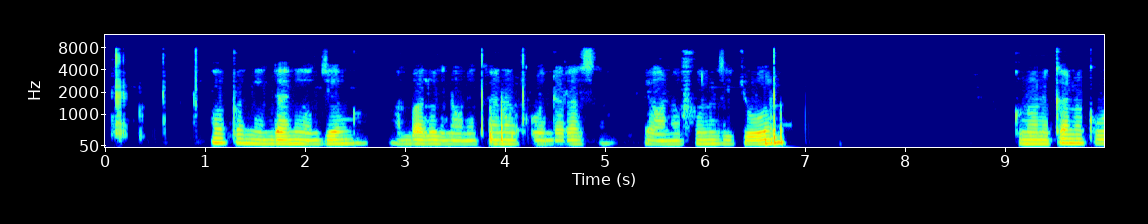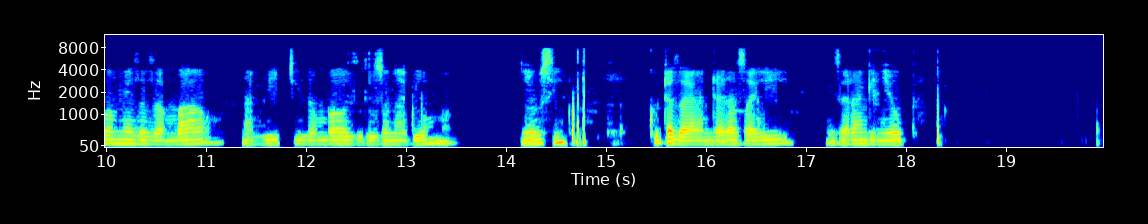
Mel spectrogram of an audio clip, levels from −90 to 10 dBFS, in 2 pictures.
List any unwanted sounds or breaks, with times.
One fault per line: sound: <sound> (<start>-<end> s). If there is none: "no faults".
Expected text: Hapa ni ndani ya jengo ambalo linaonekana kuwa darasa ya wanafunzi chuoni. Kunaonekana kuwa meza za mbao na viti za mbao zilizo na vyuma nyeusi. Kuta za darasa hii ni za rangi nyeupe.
no faults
